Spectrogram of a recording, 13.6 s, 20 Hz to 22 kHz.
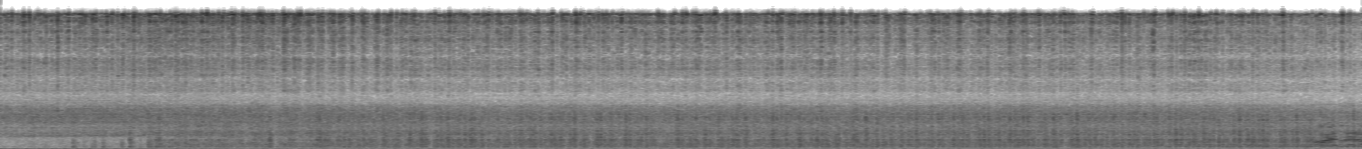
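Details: Shaved GM 14-bolt rear axle, after a transfer case rebuild and driveshaft rebalance, in gear with light throttle and lift-off: a continuous coarse grinding rasp over the engine, believed to come from the axle/differential.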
